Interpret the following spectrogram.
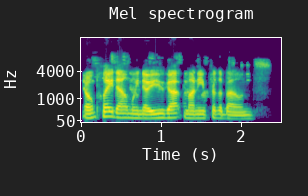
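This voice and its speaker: A man's voice: medium pitch, brisk, pushed and bright, dry recording, natural voice. A man playing a threatening adventurer in tabletop role-play, confrontational, recorded on a slightly dull mic. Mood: accusing. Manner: confrontational, pressing. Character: threatening adventurer interrogating a suspect.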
